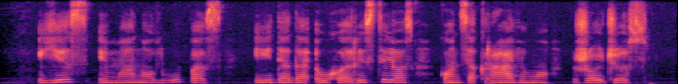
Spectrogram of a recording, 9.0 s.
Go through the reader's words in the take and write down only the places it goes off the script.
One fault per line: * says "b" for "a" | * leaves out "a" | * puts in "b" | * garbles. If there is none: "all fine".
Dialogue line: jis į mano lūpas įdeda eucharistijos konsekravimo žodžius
all fine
